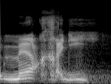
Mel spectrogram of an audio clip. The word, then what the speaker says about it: mercredi: It's the R you know that he's pronouncing. And so I want you to master the pronunciation of R very well.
